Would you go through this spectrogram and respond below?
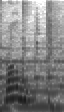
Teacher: Namun secara fonemik keduanya berbeda. Tetapi pada posisi final G sering tidak terdengar berbeda dari K. Bahkan keduanya bisa diucapkan sebagai huruf K sendiri. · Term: netralisasi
